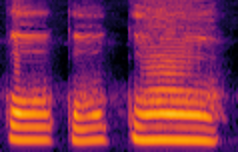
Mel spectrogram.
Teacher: इस तरह ये तीनों उ का उच्चारण काल एक मात्रिक, द्विमात्रिक और त्रिमात्रिक हो जाता है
